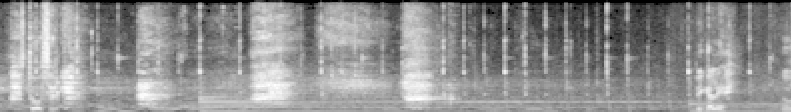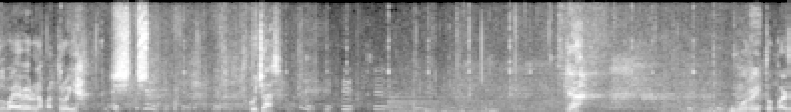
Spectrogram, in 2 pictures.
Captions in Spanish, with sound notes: ESTUVO CERCA. [CONTINÚAN LOS JADEOS] PÍCALE. NO NOS VAYA A VER UNA PATRULLA. [SE OYE EL LLANTO DE UN NIÑO] ¿ESCUCHAS? YA. UN MORRITO. PARECE QUE ESTÁ SOLO.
